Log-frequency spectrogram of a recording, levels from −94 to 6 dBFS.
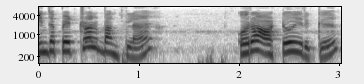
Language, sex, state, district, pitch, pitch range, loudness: Tamil, female, Tamil Nadu, Nilgiris, 295 Hz, 275-370 Hz, -15 LUFS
